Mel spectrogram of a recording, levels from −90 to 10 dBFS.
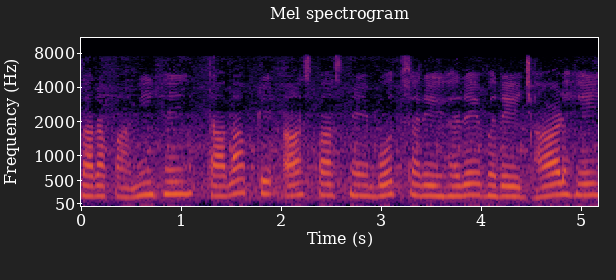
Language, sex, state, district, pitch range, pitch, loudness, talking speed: Hindi, female, Bihar, Bhagalpur, 200-230 Hz, 215 Hz, -30 LUFS, 140 wpm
